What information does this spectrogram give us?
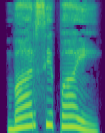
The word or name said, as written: ಬಾರುಸಿಪಾಯಿ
